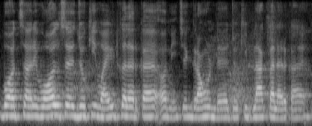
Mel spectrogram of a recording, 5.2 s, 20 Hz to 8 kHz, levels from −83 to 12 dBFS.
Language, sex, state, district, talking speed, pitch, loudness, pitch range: Hindi, male, Bihar, Gaya, 220 wpm, 175 Hz, -15 LUFS, 165-190 Hz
